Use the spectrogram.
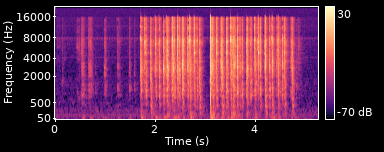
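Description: Fingertips fast-type on a mechanical keyboard with clicky green switches and PBT plastic keycaps. A few soft, sparse keystrokes give way to a rapid run of sharp, bright clicks, which pause briefly and then resume at the same quick pace before fading out.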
